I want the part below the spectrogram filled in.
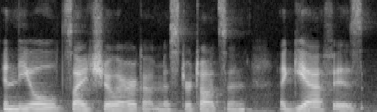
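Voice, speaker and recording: A woman reading a book aloud unrehearsed, halting here and there and slipping into casual asides. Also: mid-range voice, level tone, gravelly, a bit bright.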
